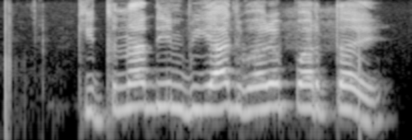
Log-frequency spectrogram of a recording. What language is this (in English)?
Magahi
